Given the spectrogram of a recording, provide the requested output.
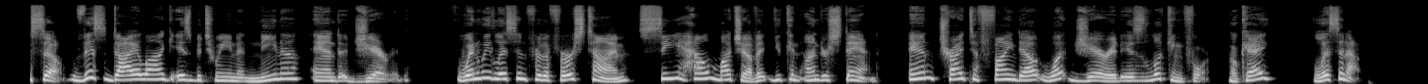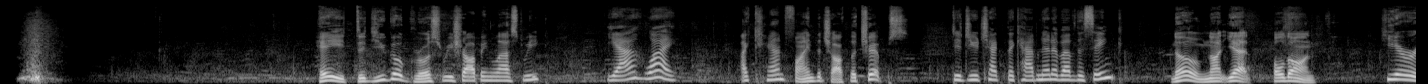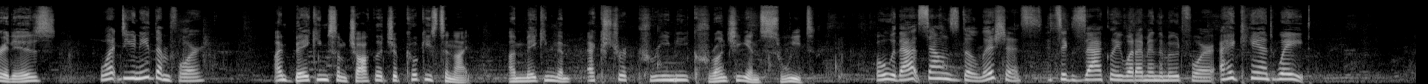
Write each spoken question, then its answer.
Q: try to find out what Jared is looking for, okay?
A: Okay, so Jared needs to find chocolate chips for something, right?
